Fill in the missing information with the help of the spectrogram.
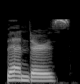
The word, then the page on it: benders: British English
